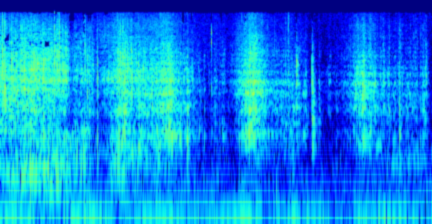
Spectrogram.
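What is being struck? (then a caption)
Plastic pouch of sugar sprinkles. A small printed plastic pouch filled with blue sugar sprinkles is held by the top and shaken and squeezed with fingers. It makes soft, irregular bursts of bright plastic crinkling mixed with the gritty rattle of sprinkles shifting inside, with occasional sharper crackles.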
